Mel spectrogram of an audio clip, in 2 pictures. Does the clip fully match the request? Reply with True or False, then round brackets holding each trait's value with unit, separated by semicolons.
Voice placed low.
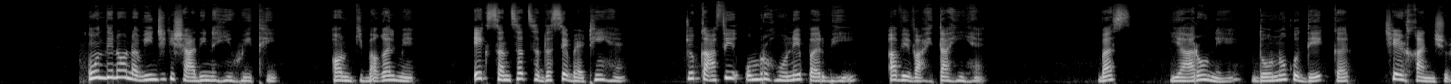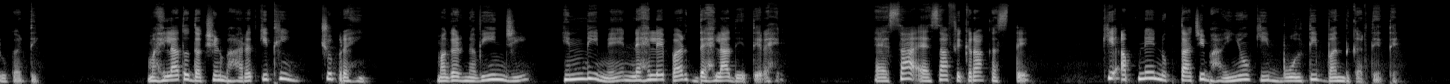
False (185 Hz)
